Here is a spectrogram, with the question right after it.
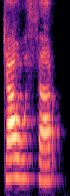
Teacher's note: Ka followed by waw with a sukun. You're gonna have to make your lips rounded here, like when you pronounce the W in English, like wow. Kawthar.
